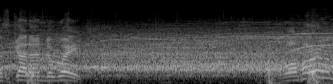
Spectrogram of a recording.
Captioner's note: crowd cheering excitedly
